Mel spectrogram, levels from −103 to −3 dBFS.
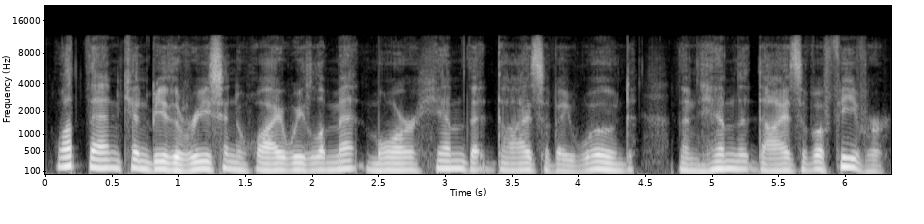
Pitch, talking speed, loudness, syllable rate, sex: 125 Hz, 215 wpm, -18 LUFS, 4.5 syllables/s, male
